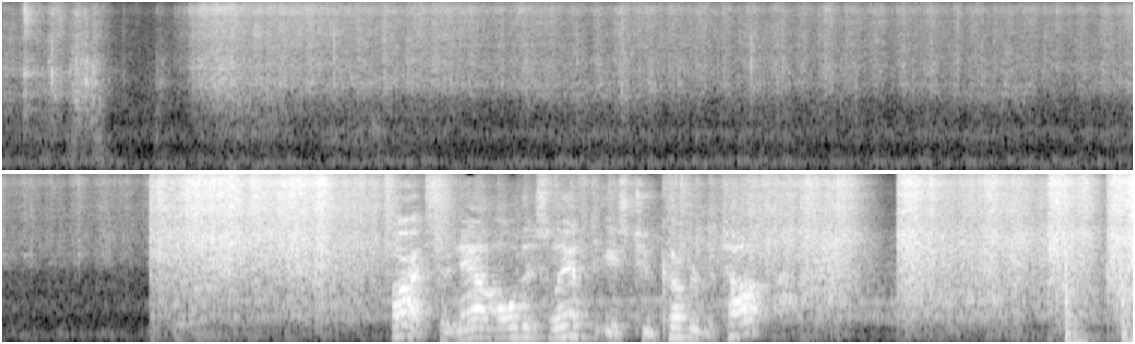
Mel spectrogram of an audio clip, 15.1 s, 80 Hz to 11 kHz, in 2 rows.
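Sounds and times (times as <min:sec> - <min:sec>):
patter of falling breadcrumbs: 0:00.0 - 0:10.3.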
